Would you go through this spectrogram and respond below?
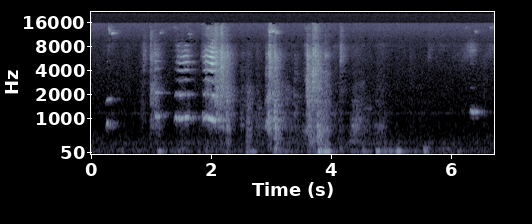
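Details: Husky puppies at play give a run of short, high, tonal yips and squeaks, several in quick succession near the start, then fading to breathy snorts and an occasional thin whine.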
